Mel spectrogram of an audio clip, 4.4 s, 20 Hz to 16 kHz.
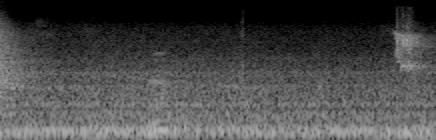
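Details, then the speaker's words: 2016 Hyundai Accent, engine warm on a 90° day, with AC on full, high beams and windows running while accelerating: a brief, faint high belt chirp; loose accessory belt suspected, worse when cold. "There it is. A little chirp. You can kind of hear it. Uh, the vehicle is a little warmer right now and it is like 90° out."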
